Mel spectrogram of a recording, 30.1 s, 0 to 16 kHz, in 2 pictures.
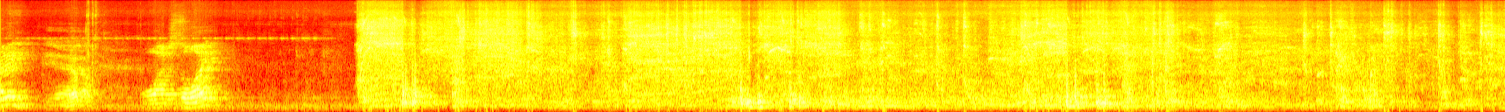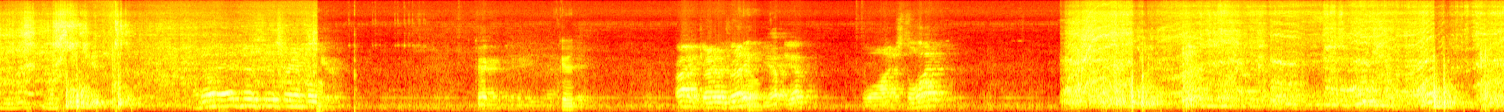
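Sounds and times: electric toy truck motor whine: 3.6s - 18.3s, 25.6s - 30.0s.

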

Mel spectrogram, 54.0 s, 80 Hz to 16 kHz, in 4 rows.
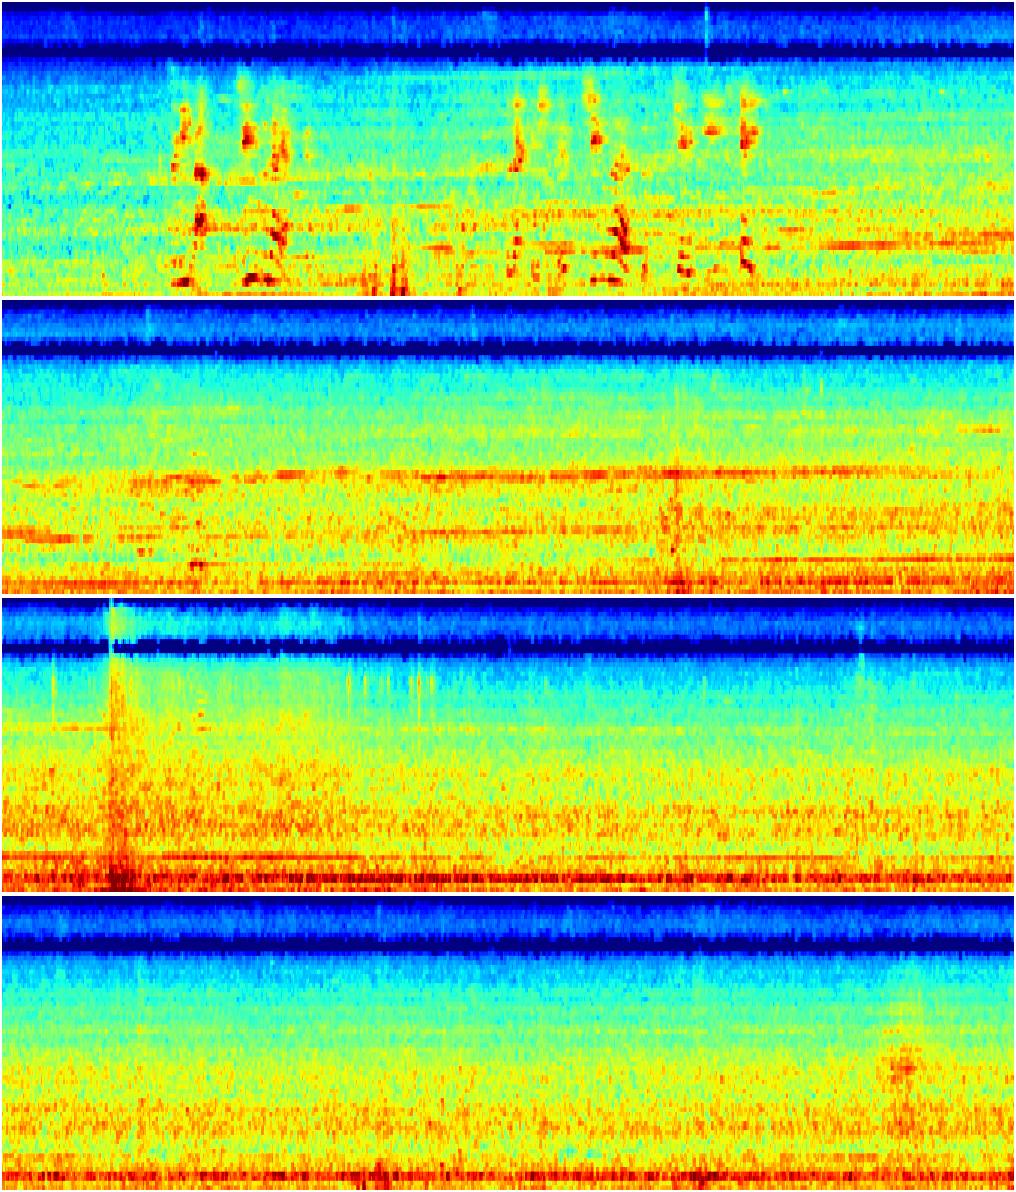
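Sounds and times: train wheels rumbling on rail: 0.0s - 53.9s.

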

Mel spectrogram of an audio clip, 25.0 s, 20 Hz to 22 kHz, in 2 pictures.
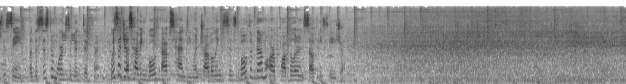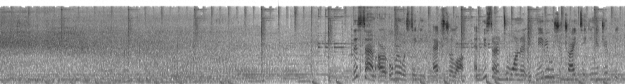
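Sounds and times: background music: 0.0s - 25.0s
traffic passing: 0.0s - 25.0s.

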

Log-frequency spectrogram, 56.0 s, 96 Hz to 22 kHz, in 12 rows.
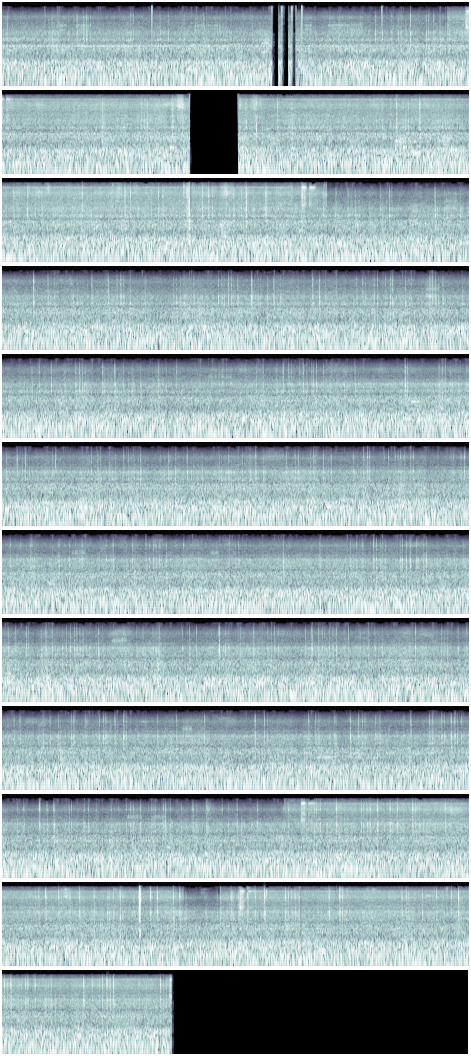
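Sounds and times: ferry engines rumbling: 0.0s - 16.8s, 43.3s - 53.1s
wind: 0.0s - 53.1s
churning wake rushing: 1.1s - 12.9s, 44.8s - 53.1s.

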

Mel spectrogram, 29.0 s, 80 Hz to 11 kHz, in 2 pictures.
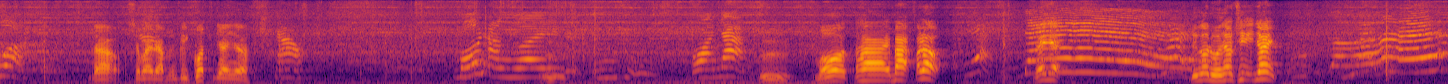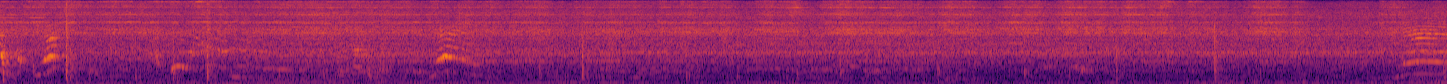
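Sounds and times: young children shouting: 9.9s - 12.2s, 13.0s - 15.3s, 15.9s - 19.6s, 28.4s - 28.9s.

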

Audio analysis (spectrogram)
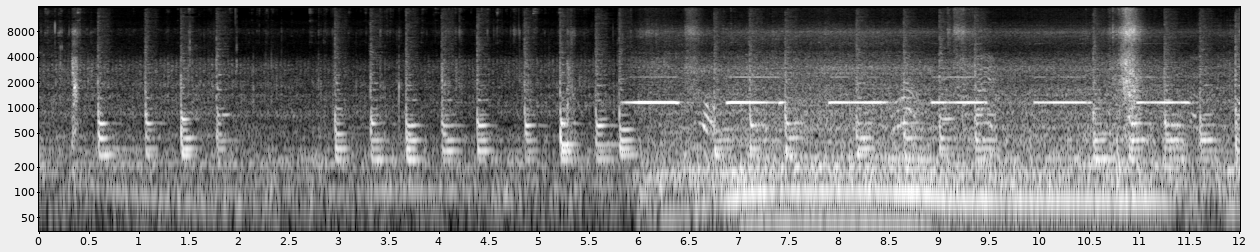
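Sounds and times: background music with steady beat: 0.0s - 12.0s
low engine rumble: 0.0s - 12.0s
reversing alarm beeping: 5.8s - 11.8s.

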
